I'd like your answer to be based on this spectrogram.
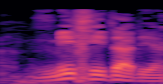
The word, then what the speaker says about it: Mkhitaryan: Luego, por dentro, Varela, Aslani y el impronunciable Mkhitaryan. – Igual que Zakarian, la KH es una jota. Armenio, ambos, ¿no? – Mkhitaryan, vale.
